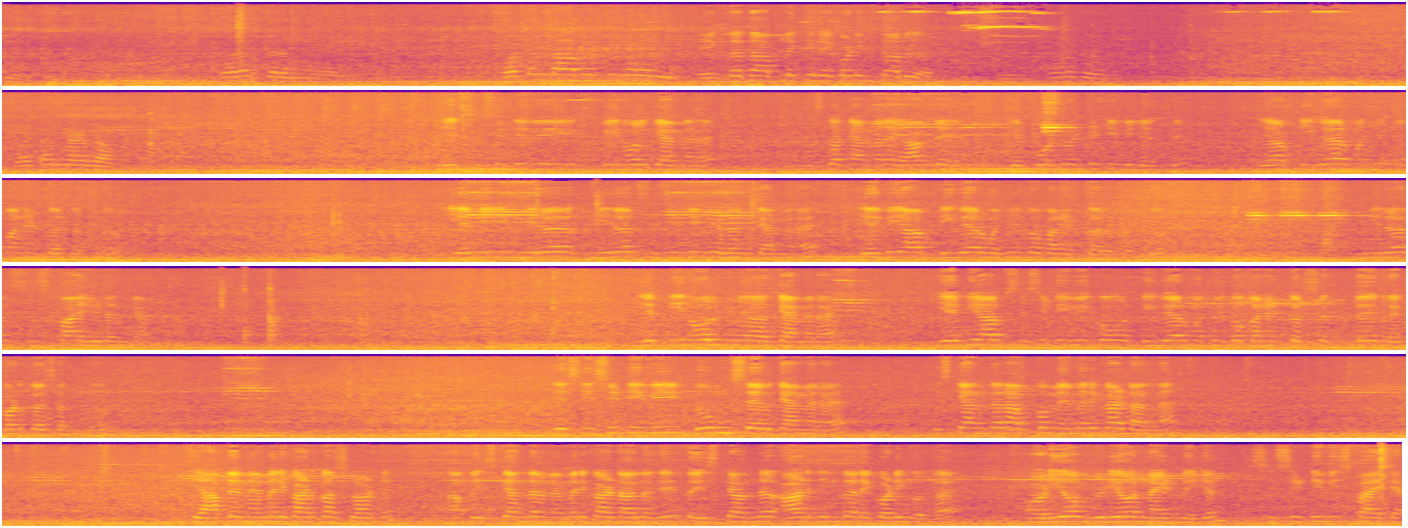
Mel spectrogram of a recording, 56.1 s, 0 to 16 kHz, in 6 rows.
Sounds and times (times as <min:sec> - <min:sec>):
Speech: 0:27.8 - 0:29.2, 0:32.3 - 0:33.7, 0:41.1 - 0:45.4, 0:48.1 - 0:56.1.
